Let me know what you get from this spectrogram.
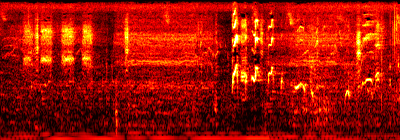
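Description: Birds chirping over background music with a steady bass line; a burst of loud, high chirps about three and a half seconds in.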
